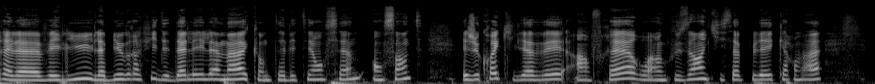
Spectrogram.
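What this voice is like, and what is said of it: Luxembourgish-accented French. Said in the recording (French): “on l'entend à ton accent, tu ne viens pas de France. Tu viens du Luxembourg”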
